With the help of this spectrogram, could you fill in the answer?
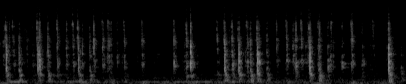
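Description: Fingertips type fast on the keycaps of a black plastic mechanical keyboard with clicky green switches. A rapid, uneven stream of sharp, bright clicks sounds with very short decay and little low end, with a few louder key strikes standing out.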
